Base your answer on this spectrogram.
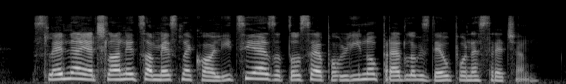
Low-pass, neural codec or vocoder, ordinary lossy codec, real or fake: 9.9 kHz; vocoder, 22.05 kHz, 80 mel bands, Vocos; none; fake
